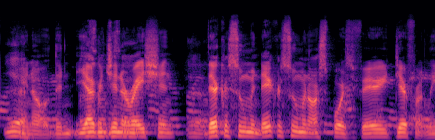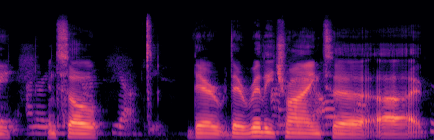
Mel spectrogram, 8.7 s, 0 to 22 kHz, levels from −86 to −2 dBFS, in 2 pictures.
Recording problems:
voice in the background; noticeable; throughout; 20 dB below the speech

